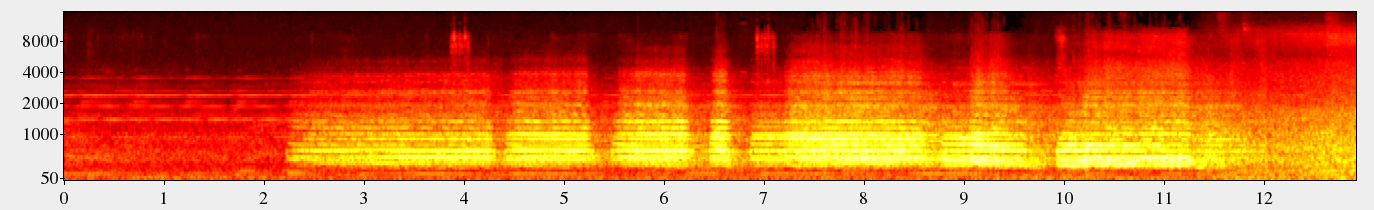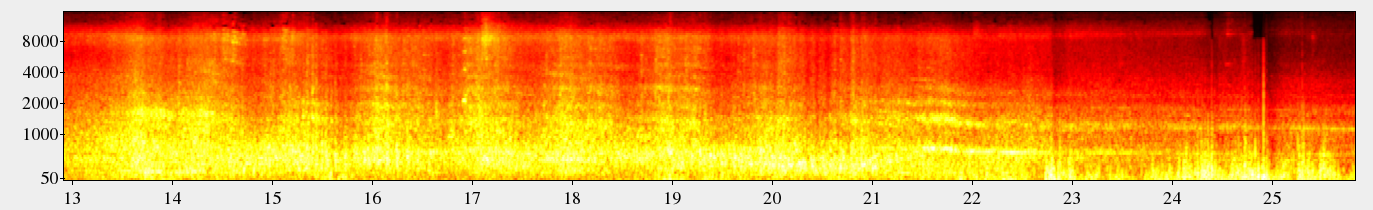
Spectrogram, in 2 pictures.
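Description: A passenger train's multi-tone air horn sounds in a series of blasts as the train approaches. About halfway through, the horn gives way to the loud rush and wheel clatter of the train passing close by the platform.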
